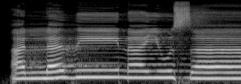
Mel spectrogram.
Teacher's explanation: dzi mad tabi'i dhahiri karena ada ya sukun didahului harokat kasrah, maka dzal panjang 2 harokat.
